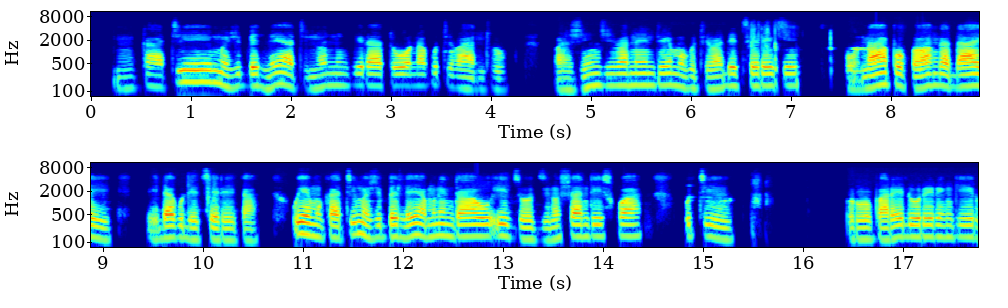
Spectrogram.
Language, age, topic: Ndau, 18-24, health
